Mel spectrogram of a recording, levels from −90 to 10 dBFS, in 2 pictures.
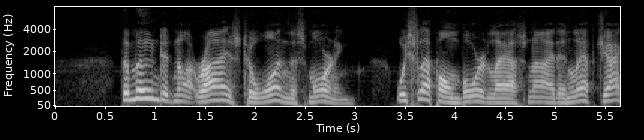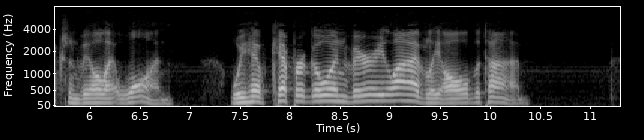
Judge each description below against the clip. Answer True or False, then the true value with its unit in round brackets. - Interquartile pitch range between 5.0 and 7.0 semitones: True (5.5 semitones)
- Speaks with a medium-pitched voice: True (155 Hz)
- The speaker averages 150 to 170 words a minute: True (160 wpm)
